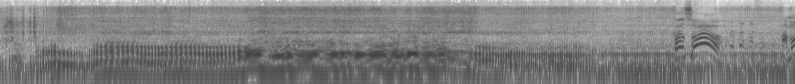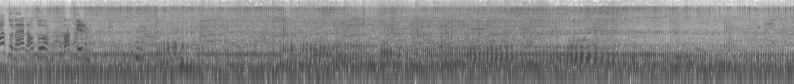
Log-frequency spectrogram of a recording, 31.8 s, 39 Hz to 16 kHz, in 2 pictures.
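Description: Off-road dirt bike engine running as it is ridden, heard from on the bike, its pitch rising and falling through the first ten seconds and then steadier. A few short wavering calls like voices break in about 14 seconds in and again around 16 to 17 seconds in.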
